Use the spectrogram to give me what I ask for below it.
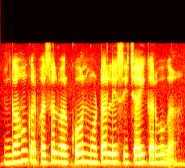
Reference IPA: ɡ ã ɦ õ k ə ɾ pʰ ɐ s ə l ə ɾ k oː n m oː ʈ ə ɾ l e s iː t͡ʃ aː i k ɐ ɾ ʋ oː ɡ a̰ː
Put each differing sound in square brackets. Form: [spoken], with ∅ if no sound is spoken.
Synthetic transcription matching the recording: ɡ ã ɦ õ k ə ɾ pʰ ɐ s ə l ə ɾ k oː n m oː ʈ ə ɾ l e s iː t͡ʃ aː i k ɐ ɾ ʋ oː ɡ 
